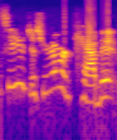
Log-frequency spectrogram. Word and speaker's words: Cabot: you just your remember cabit rhymes with habit like I've got a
